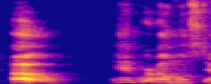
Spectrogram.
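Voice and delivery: loud, high afterthought; mum calling out. A narrator's reading. Mum calling out to dad as she leaves. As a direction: call it back over your shoulder. Mum's parting line.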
